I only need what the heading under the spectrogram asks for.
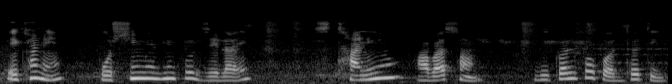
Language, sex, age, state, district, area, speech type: Bengali, female, 60+, West Bengal, Paschim Medinipur, rural, spontaneous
